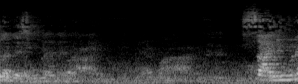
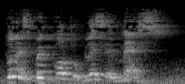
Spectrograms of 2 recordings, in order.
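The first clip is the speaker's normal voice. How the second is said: ordinary delivery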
